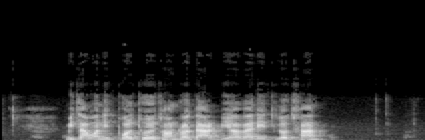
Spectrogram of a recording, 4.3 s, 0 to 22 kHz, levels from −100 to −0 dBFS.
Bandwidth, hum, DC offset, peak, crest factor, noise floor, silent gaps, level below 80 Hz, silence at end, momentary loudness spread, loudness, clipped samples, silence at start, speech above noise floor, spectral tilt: 7.6 kHz; none; under 0.1%; -2 dBFS; 18 dB; -63 dBFS; none; -64 dBFS; 1.05 s; 8 LU; -16 LUFS; under 0.1%; 0.65 s; 46 dB; -4.5 dB/octave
